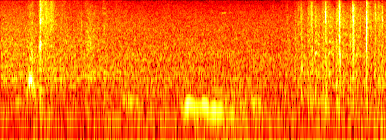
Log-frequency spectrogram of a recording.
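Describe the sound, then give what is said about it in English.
A pigeon gives a single soft, low coo outside an apartment block. The call is brief and faint against a quiet background. “a bird craps on him.”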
